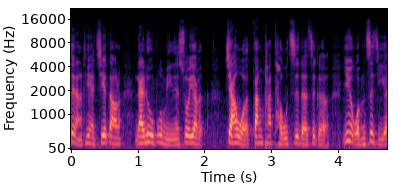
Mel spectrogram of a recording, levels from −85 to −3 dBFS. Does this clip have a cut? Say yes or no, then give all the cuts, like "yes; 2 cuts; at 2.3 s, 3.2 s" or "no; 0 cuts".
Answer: no; 0 cuts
